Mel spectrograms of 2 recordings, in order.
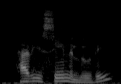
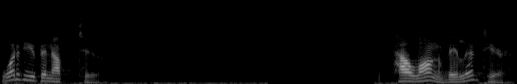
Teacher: This is connecting two words and dropping the sound of H.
